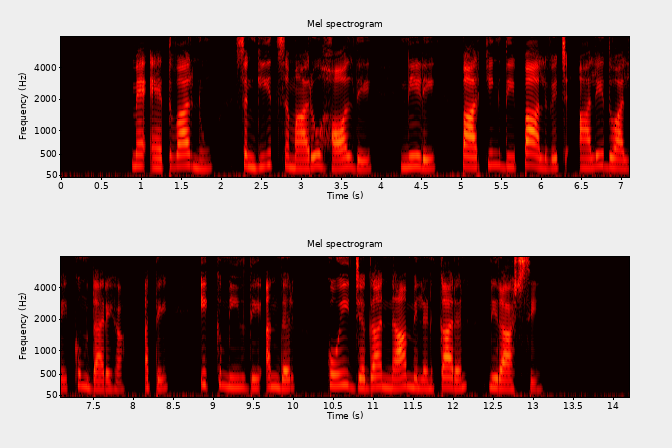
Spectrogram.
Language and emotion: Punjabi, sad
